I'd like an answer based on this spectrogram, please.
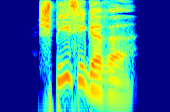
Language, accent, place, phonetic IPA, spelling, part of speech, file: German, Germany, Berlin, [ˈʃpiːsɪɡəʁə], spießigere, adjective, De-spießigere.ogg
- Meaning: inflection of spießig: 1. strong/mixed nominative/accusative feminine singular comparative degree 2. strong nominative/accusative plural comparative degree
